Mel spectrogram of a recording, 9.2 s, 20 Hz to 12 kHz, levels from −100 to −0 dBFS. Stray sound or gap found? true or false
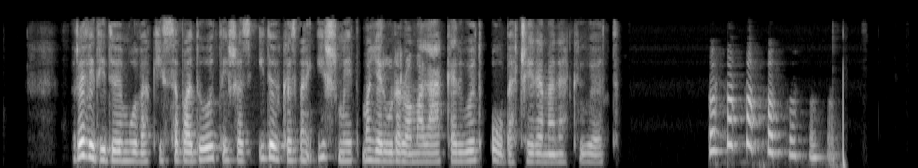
true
